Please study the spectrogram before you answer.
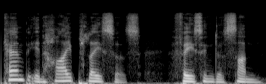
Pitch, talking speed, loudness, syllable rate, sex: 135 Hz, 160 wpm, -18 LUFS, 3.8 syllables/s, male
